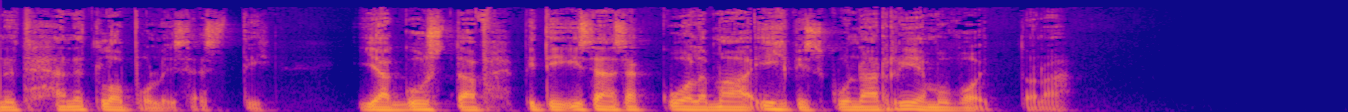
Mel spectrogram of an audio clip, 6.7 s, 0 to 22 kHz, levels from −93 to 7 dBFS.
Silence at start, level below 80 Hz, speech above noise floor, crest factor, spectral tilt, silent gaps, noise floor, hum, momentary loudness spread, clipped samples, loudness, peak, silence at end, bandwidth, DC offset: 0 s; -42 dBFS; 62 dB; 20 dB; -4.5 dB/octave; none; -81 dBFS; none; 15 LU; under 0.1%; -19 LUFS; 0 dBFS; 1.4 s; 17 kHz; under 0.1%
